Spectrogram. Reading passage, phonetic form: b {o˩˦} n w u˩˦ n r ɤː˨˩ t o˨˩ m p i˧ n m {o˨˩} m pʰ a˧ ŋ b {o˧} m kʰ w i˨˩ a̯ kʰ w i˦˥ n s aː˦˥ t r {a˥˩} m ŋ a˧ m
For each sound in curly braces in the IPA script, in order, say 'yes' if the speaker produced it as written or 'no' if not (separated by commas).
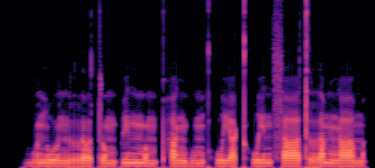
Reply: no, no, yes, yes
